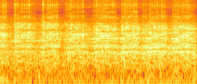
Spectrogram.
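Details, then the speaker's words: Chrysler Pacifica idling with a fast metallic ticking rattle from the alternator; bouncing pulley and brown residue point to a shot alternator bearing. "all right guys from the looks of this and the sound of this look like the alternator bearing is shot"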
